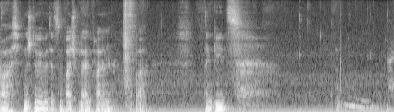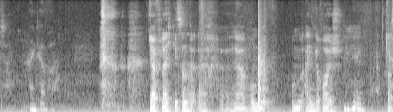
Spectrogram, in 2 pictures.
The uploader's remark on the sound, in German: Die Audio ist etwas übersteuert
